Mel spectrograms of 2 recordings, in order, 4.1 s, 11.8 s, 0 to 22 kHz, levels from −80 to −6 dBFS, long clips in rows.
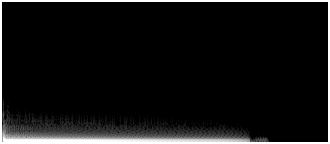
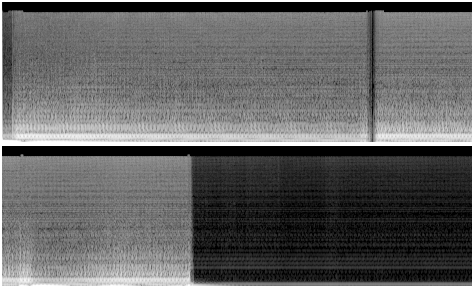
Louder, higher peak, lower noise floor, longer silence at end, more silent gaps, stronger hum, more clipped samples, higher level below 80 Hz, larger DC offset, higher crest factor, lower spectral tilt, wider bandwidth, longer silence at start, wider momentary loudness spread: about the same, -16 LUFS vs -15 LUFS; about the same, 0 dBFS vs 0 dBFS; second, -29 dBFS vs -44 dBFS; first, 1.05 s vs 0 s; neither; second, none vs 60 Hz at -25 dBFS; neither; first, -10 dBFS vs -26 dBFS; neither; about the same, 10 dB vs 14 dB; first, -16.5 dB/octave vs -5.5 dB/octave; second, 0.2 kHz vs 16.5 kHz; about the same, 0 s vs 0 s; first, 17 LU vs 5 LU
